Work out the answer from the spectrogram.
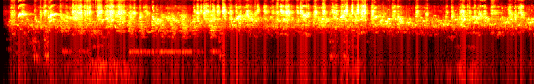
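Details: Budgerigars chirping in a dense, continuous chorus of high, scratchy chatter and rapid twitters, with a brief low hum partway through and faint knocks in the background.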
